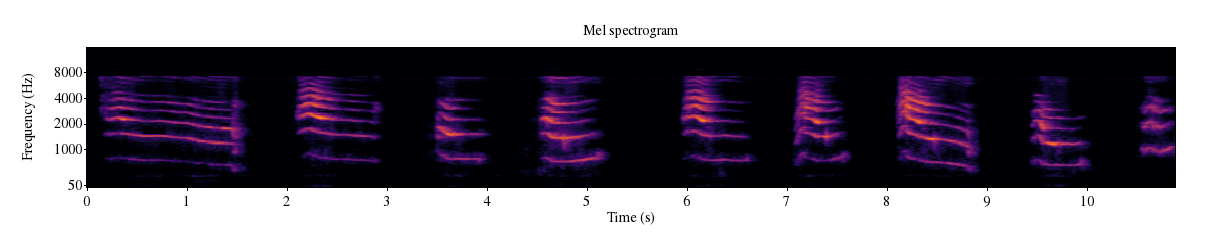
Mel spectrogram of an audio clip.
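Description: A domestic cat meowing over and over, about eight meows with short silences between them, most falling in pitch; the first is long and drawn out.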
